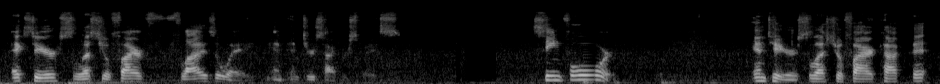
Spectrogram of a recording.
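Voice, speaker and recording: A man narrating stage directions at a script table read, with a slightly husky voice. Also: mid-range voice, a bit bright, poor audio.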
